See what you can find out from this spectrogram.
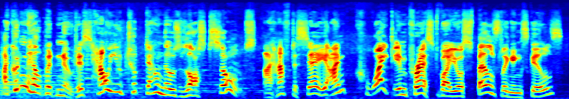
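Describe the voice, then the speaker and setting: Young female student wizard, friendly, highish lively voice, video game dialogue. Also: unhurried, few pauses. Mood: friendly, impressed. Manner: perky, expressive, chatty. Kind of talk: video game character acting. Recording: faint music behind.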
